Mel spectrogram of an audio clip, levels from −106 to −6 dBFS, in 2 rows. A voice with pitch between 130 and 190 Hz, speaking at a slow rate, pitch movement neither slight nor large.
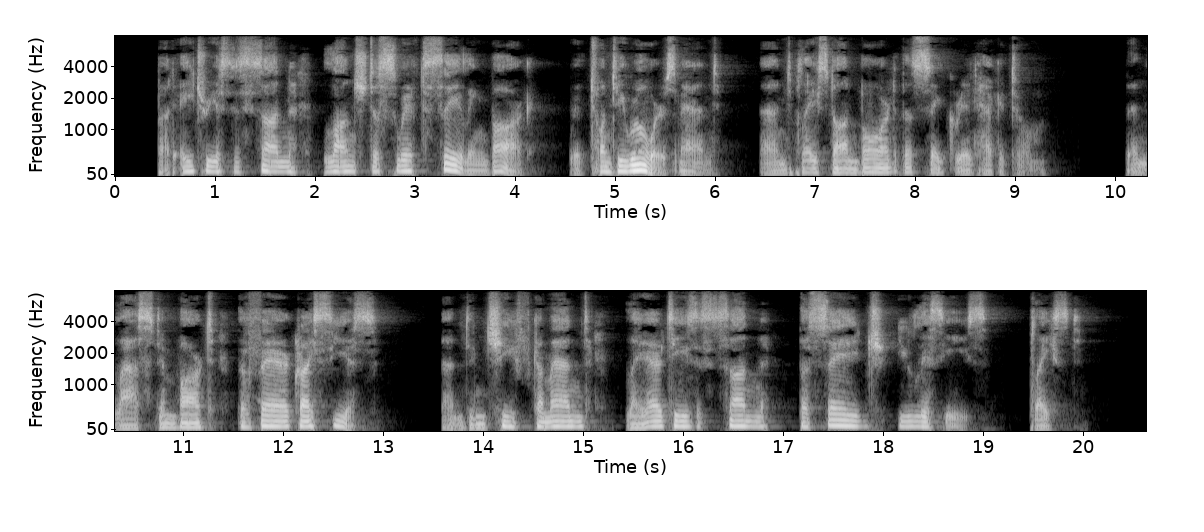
No: low, 105 Hz; slow, 100 wpm; average, 3.5 semitones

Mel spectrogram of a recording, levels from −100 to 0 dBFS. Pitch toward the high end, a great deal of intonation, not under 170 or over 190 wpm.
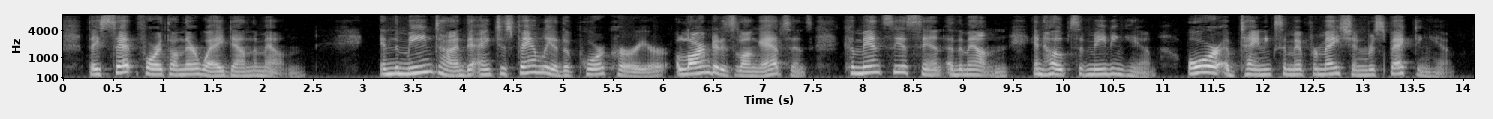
No: high, 210 Hz; average, 4.3 semitones; average, 180 wpm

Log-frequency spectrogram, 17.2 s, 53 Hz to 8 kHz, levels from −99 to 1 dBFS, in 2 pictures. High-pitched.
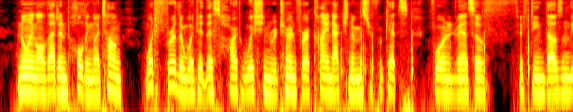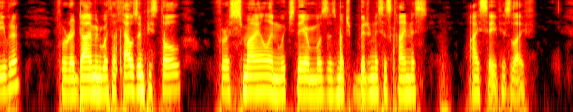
No: low, 125 Hz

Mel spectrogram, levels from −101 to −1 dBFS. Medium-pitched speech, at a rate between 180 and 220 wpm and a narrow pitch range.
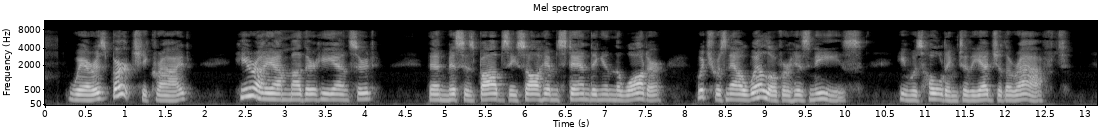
No: medium, 170 Hz; average, 165 wpm; narrow, 2.3 semitones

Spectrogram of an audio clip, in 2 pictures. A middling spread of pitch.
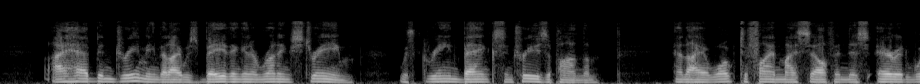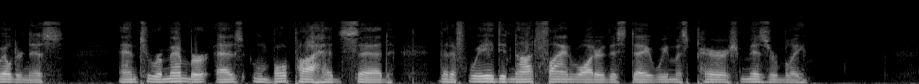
No: narrow, 2.1 semitones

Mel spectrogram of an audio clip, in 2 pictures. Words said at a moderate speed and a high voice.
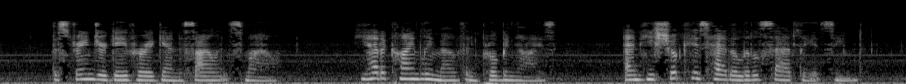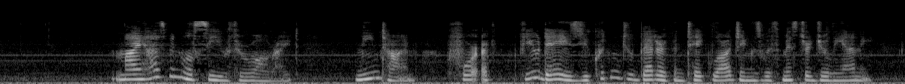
Yes: average, 160 wpm; high, 200 Hz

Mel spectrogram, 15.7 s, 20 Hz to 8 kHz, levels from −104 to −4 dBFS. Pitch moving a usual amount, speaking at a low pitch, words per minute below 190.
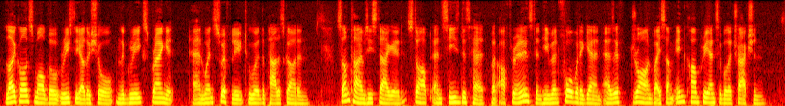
Yes: average, 3.1 semitones; low, 120 Hz; average, 160 wpm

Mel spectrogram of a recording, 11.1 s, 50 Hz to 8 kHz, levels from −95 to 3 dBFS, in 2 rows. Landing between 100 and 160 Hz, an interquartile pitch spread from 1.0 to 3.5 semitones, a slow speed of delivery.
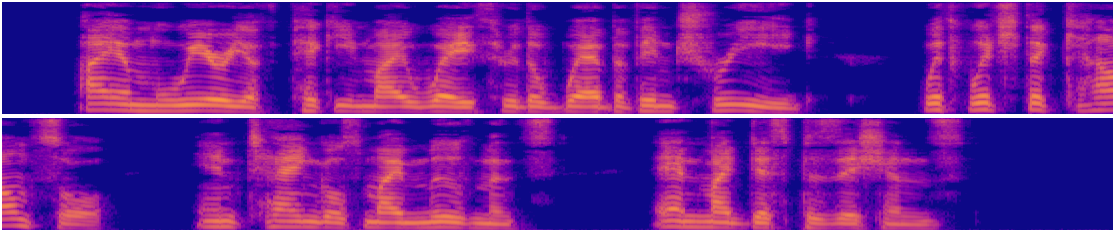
Yes: low, 135 Hz; average, 3.1 semitones; slow, 120 wpm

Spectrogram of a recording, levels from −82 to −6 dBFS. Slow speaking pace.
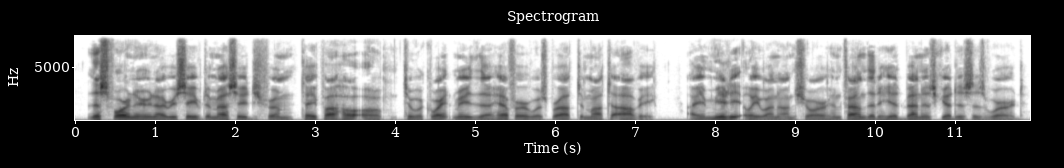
No: average, 165 wpm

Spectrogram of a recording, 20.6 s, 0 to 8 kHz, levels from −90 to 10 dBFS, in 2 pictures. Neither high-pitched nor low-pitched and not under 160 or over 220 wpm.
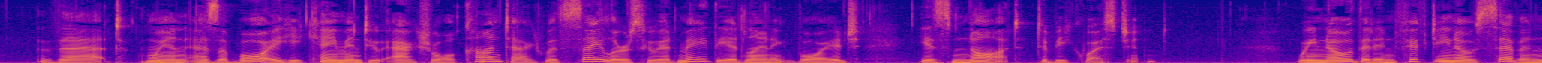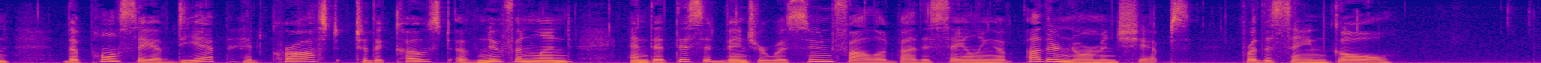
Yes: medium, 175 Hz; average, 165 wpm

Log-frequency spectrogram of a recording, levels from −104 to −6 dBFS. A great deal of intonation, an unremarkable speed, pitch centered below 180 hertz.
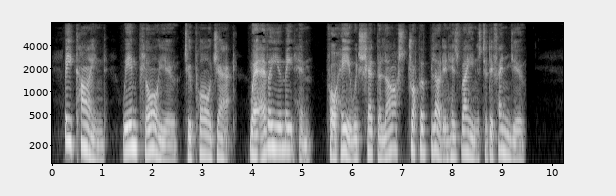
Yes: wide, 6.6 semitones; average, 160 wpm; medium, 140 Hz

